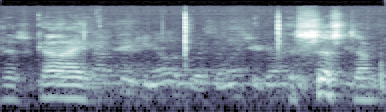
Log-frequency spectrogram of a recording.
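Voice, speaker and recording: A man's voice: medium pitch, little pitch movement, slow, a loud crowd. An older man with a grandpa voice tells a casual, rambling family anecdote in a folksy, salty way. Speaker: grandfather telling family stories.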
